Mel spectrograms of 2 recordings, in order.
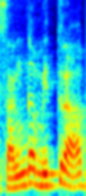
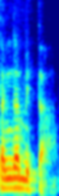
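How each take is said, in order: First: The word has an r sound after the t. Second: The word has no r sound after the t. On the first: This is the Hindi form of the name. "we call in uh, Hindi" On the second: This is the Pali form of the name. "Pali doesn't have R"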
